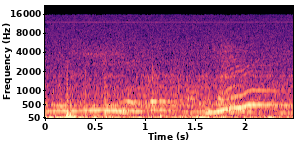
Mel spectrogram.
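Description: Near silence with a faint, wavering meow-like call that rises in pitch near the end, and a soft click shortly after the start.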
